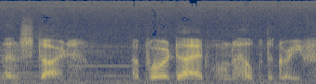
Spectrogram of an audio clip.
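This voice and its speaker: An actor playing a stern but caring older yakuza chairman on a phone call in a video game, terse and calm. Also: very deep voice, unhurried, vocal fry, faint music behind, full character voice. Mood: calm, concerned. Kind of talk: dramatic video game dialogue.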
